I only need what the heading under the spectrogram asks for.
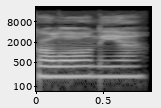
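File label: "kolónia", Slovak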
